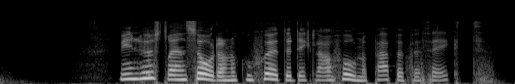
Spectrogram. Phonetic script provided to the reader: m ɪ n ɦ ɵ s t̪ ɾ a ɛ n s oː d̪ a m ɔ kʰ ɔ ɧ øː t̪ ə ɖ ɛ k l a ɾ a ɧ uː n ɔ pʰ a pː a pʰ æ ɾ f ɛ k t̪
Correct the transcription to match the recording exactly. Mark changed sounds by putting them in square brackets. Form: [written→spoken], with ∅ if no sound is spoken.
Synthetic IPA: m ɪ n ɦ ɵ s t̪ ɾ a ɛ n s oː d̪ a [m→n] ɔ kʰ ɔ ɧ øː t̪ ə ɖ ɛ k l a ɾ a ɧ uː n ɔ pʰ a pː [a→ə] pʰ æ ɾ f ɛ k t̪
